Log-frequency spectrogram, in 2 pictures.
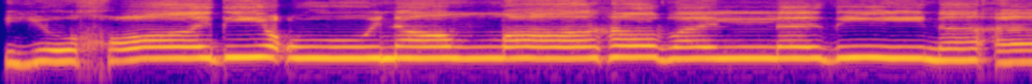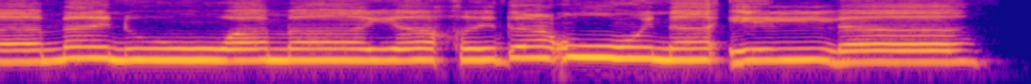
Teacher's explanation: آپ کا جو خا کا ہے، آپ کے یہ حلق سے نکلتا ہے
